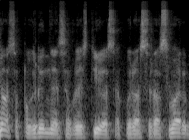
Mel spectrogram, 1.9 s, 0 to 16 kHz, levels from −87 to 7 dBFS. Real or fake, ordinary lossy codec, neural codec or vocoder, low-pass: fake; Opus, 16 kbps; autoencoder, 48 kHz, 128 numbers a frame, DAC-VAE, trained on Japanese speech; 14.4 kHz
